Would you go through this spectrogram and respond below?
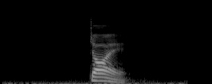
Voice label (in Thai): "จ่อย", ภาษาโคราช; ผอม โซ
